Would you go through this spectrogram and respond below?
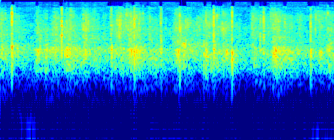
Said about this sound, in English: once again, a big round of applause for our speakers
